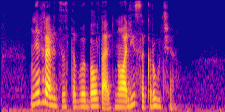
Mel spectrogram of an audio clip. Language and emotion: Russian, positive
